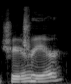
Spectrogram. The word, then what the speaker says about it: Trier: Trier?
